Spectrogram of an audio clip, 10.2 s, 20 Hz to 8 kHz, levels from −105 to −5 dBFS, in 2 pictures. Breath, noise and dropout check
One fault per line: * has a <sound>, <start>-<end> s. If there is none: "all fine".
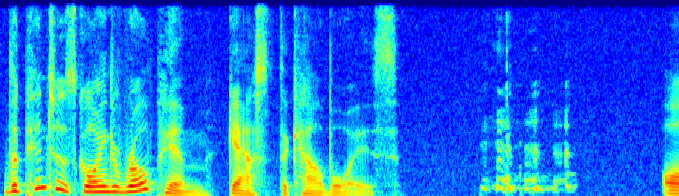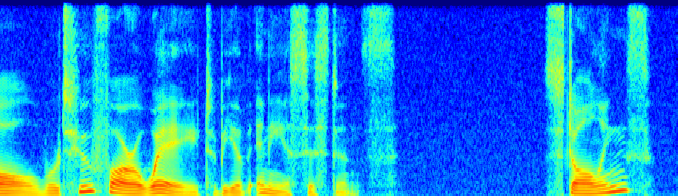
* has a laugh, 3.6-4.3 s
